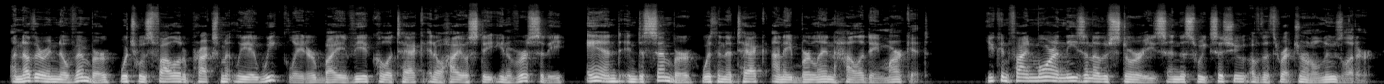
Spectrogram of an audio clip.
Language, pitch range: English, 115-135 Hz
